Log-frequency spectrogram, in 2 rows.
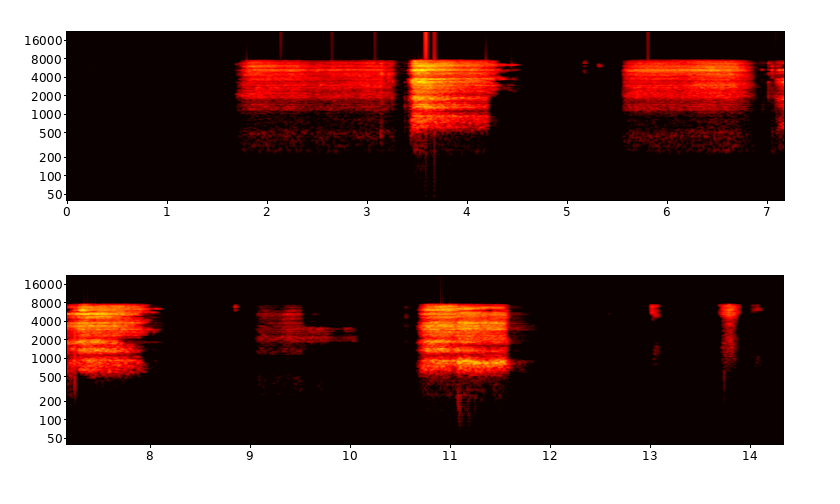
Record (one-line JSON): {"exhalation_length": "14.3 s", "exhalation_amplitude": 27692, "exhalation_signal_mean_std_ratio": 0.38, "survey_phase": "beta (2021-08-13 to 2022-03-07)", "age": "45-64", "gender": "Male", "wearing_mask": "No", "symptom_cough_any": true, "symptom_headache": true, "smoker_status": "Ex-smoker", "respiratory_condition_asthma": false, "respiratory_condition_other": false, "recruitment_source": "Test and Trace", "submission_delay": "2 days", "covid_test_result": "Positive", "covid_test_method": "RT-qPCR"}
